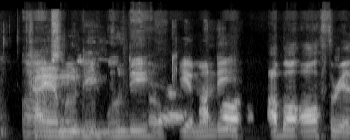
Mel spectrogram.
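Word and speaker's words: Ki-Adi-Mundi: I bought a Emperor Palpatine, a Doc Andor, and a I can never pronounce the guy's name right. The Alug Mundi. Kiamundi. Oh, Kiamundi.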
